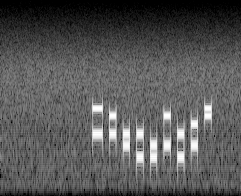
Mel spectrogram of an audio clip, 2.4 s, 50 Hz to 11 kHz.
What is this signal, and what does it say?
Multi-frequency trunk signalling (R1, as on North American trunks), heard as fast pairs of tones, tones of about 70 ms. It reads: KP 9321825 ST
